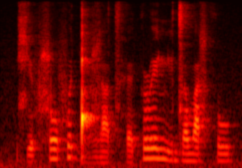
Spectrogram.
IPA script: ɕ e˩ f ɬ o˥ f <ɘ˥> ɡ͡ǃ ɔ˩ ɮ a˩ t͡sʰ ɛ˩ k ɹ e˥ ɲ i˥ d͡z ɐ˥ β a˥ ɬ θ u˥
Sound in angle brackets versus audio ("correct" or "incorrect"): correct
